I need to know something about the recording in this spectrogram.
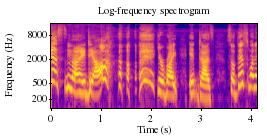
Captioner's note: laughs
